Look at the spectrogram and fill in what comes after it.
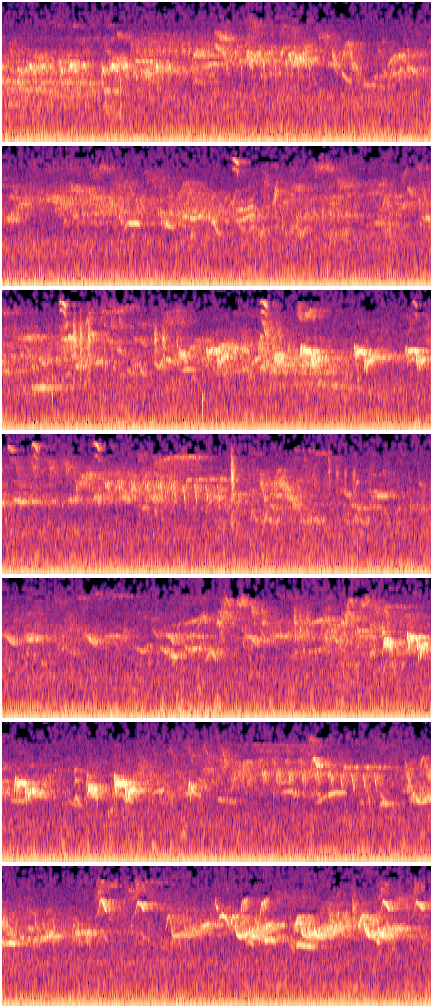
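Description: Several songbirds singing and calling at once, a busy overlapping chorus of chirps and trills, with a steady low hum underneath.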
